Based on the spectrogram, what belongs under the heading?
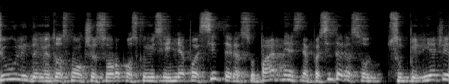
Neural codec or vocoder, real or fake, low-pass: vocoder, 44.1 kHz, 128 mel bands, Pupu-Vocoder; fake; 14.4 kHz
